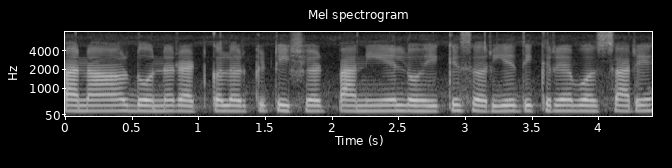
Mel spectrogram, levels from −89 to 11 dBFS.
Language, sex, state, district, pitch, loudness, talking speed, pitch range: Hindi, female, Bihar, Darbhanga, 195 Hz, -18 LUFS, 230 wpm, 190-195 Hz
